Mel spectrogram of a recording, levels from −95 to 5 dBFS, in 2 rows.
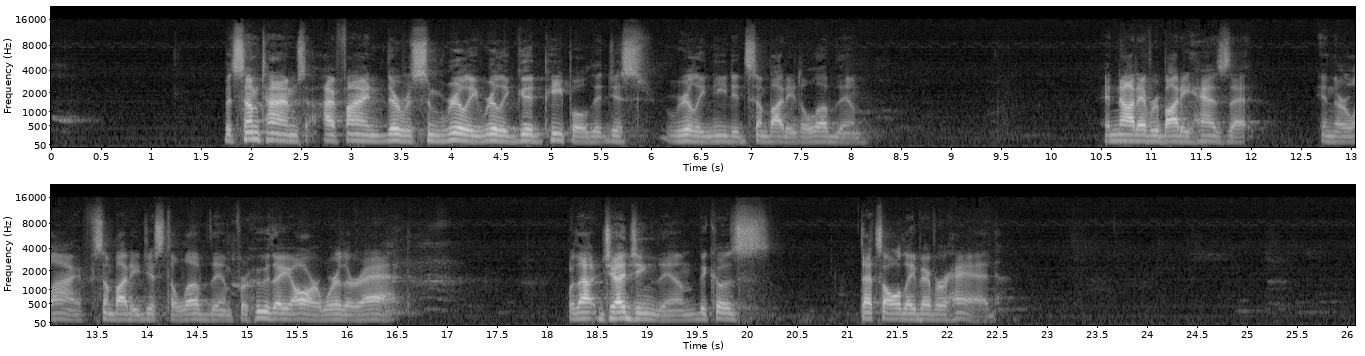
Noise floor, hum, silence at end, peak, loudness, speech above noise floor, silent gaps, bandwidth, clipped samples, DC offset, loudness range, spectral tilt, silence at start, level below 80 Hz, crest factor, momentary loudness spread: -64 dBFS; none; 3.55 s; -2 dBFS; -24 LUFS; 39 dB; none; 16 kHz; under 0.1%; under 0.1%; 9 LU; -3 dB/octave; 1.75 s; -70 dBFS; 24 dB; 15 LU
